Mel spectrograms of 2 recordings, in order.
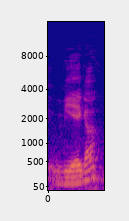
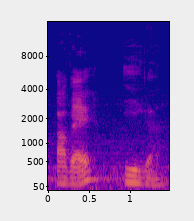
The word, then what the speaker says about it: Aveiga: And I'm going to butcher your last name, so I'm going to say Viega? A Aviega. Ave Ave? Iga. Aveiga. Okay. Aveiga, yeah.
